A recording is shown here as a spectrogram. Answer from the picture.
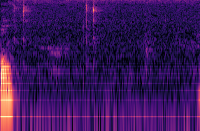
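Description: Faint computer keyboard typing: scattered soft key clicks.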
